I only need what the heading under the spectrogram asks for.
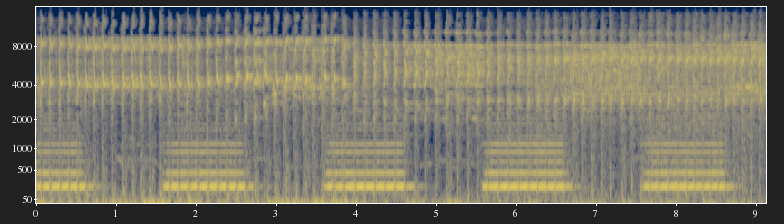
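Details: Rhythmic instrumental music with tambourine and plucked strings, a low droning tone swelling in regular blocks about every two seconds, with dense bright hiss above; no animal voice stands out.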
